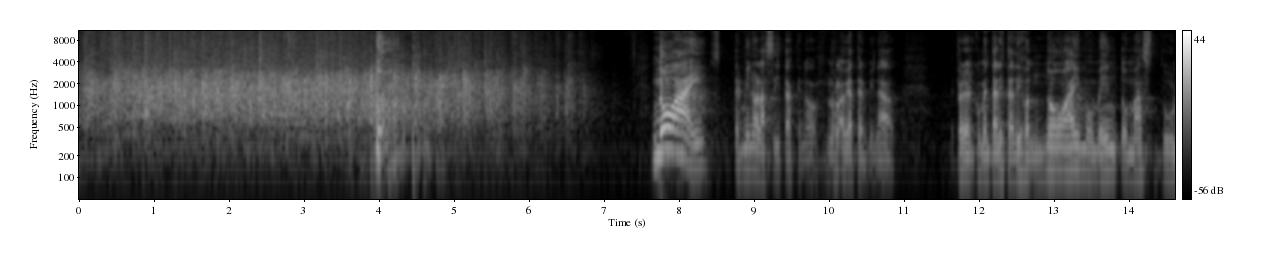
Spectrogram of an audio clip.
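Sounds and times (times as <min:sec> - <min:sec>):
audience applauding: 0:00.0 - 0:07.0
speech: 0:07.7 - 0:11.0, 0:11.7 - 0:14.6.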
